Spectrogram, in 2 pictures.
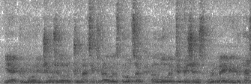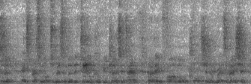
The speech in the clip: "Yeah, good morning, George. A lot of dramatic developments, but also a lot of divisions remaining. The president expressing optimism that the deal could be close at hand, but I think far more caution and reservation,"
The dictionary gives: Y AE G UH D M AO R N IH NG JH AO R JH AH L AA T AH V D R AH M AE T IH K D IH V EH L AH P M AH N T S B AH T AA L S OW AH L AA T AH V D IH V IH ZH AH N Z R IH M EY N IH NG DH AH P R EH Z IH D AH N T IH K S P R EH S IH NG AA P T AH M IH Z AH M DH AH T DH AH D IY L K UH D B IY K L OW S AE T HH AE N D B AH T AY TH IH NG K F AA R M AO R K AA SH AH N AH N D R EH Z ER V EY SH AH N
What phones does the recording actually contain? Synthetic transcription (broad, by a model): Y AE G UH D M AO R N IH JH AO R JH AH L AA T AH V D R AH M AE T IH K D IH V EH L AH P M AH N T S B AH T AA L S OW AH L AA T AH V D IH V IH ZH AH N Z R IH M EY N IH NG DH AH P R EH Z IH D AH N T IH K S P R EH S IH NG AA P T AH M IH Z AH M DH AH T DH AH D IY L K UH D B IY K L OW S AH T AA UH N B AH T AY TH IH NG K F AA R M AO R K AA SH AH N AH N R EH Z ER V EY SH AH N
